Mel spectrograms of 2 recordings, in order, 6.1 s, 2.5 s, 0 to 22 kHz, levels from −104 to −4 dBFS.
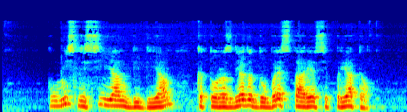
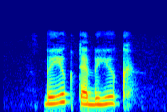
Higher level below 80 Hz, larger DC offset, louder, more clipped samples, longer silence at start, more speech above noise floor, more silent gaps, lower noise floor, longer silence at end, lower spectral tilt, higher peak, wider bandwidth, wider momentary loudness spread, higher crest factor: first, -54 dBFS vs -72 dBFS; neither; first, -20 LUFS vs -28 LUFS; neither; about the same, 0.75 s vs 0.65 s; second, 47 dB vs 53 dB; neither; second, -66 dBFS vs -80 dBFS; about the same, 0.6 s vs 0.55 s; about the same, -9 dB/octave vs -8.5 dB/octave; first, -4 dBFS vs -14 dBFS; first, 11 kHz vs 7.6 kHz; about the same, 12 LU vs 14 LU; about the same, 16 dB vs 18 dB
